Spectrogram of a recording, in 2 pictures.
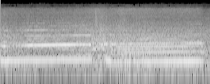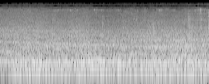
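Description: Rally car engine heard from inside the cabin, held at high steady revs with a brief change in pitch about two seconds in. About four seconds in the engine note drops away into a lower rumble with road noise as the throttle is lifted.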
